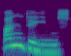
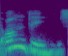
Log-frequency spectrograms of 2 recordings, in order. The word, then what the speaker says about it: undine: For example, the elementals called the of water, the Fae of the water, are the undines or the ondines. It depends how you pronounce them.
